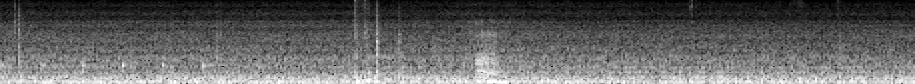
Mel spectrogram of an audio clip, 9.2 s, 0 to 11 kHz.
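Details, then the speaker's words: Damaged salvage 2021 Chevy Trailblazer LT, 25,000 miles, check engine and airbag lights on, AC turned off: starts fine and holds a steady, even low hum with some fan noise, no knocks, misses or surges; normal idle. "just turn off the AC starts up pretty fine no issues Idols fine"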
